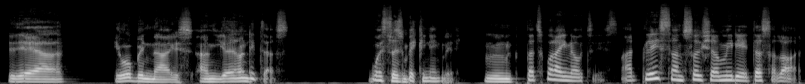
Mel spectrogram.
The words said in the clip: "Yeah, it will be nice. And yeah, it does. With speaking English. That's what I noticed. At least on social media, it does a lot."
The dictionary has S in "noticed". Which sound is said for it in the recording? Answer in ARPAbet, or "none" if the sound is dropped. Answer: S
